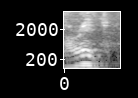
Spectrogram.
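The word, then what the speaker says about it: Reid: So my name R-E-I-D now in Scotland is pronounced Rid, meaning red, but it's got the I in it now.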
